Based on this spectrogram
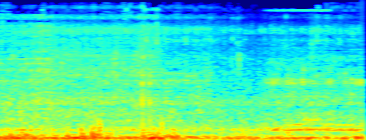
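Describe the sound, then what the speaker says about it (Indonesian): Strong wind in a small Norwegian village buffets the microphone in heavy low gusts, rising and falling across the whole stretch with no talk. "Anginnya kenceng banget"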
